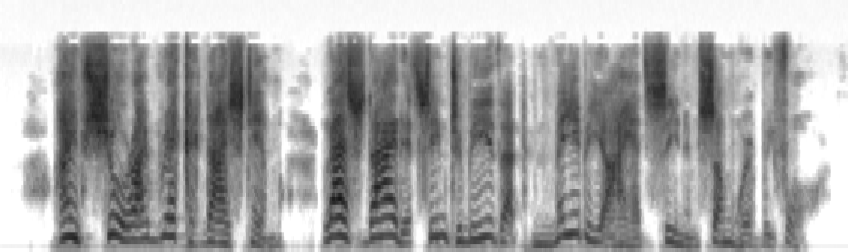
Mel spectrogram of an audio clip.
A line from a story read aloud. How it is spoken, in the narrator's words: She came back flushed and a little unsteady on her legs, and gasped out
